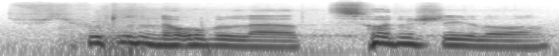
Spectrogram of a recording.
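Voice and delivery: normal talking voice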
